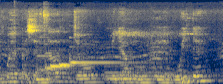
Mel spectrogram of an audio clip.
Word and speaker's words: Witter: Eu me chamo Witter, é um pouco complicadinho. Como? Amém? Witter. Witter. W, la I, la T, la E e la R. Bueno, está pronunciado. Witter.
